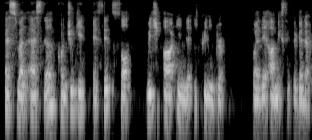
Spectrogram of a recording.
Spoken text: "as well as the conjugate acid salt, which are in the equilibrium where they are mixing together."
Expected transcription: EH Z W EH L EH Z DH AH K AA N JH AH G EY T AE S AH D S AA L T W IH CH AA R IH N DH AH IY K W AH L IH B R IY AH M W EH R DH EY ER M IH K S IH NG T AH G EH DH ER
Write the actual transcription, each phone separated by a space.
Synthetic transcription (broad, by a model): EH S W EH L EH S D AH K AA N JH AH G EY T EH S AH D S AA T W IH CH AA R IH N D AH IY K W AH L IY B R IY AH W EH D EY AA M IH K S IH NG T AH G EH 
